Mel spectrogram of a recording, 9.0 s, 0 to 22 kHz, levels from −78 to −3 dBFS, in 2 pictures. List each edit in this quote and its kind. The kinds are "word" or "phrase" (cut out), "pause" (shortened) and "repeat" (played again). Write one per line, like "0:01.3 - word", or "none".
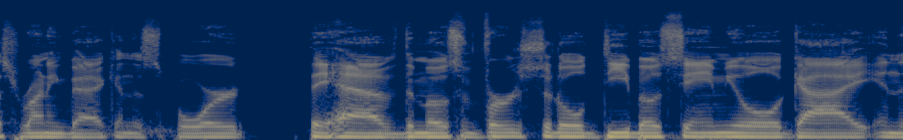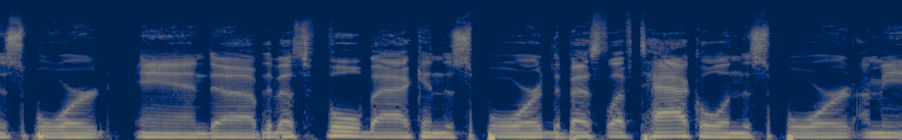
0:05.1 - pause
0:05.8 - word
